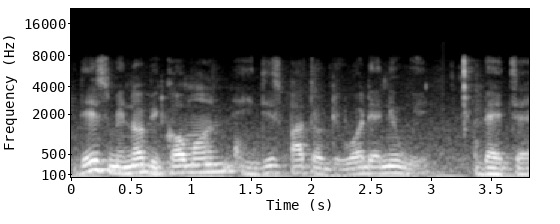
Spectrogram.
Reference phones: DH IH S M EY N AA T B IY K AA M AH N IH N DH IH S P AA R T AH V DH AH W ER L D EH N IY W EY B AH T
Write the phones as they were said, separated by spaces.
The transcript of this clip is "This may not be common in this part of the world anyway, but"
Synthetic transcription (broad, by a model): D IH S M EY N AA T B IY K AA M AH N IH N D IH S P AA T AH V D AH W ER D EH N IY W EY B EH T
